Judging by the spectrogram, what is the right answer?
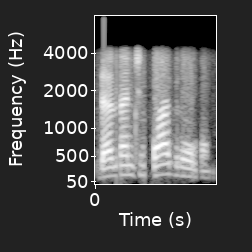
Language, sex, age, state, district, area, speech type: Kashmiri, male, 30-45, Jammu and Kashmir, Budgam, rural, conversation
